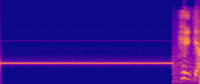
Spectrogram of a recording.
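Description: Colour-bar test tone: one steady, high-pitched beep at a single pitch that cuts off suddenly near the end, where a woman's voice starts.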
